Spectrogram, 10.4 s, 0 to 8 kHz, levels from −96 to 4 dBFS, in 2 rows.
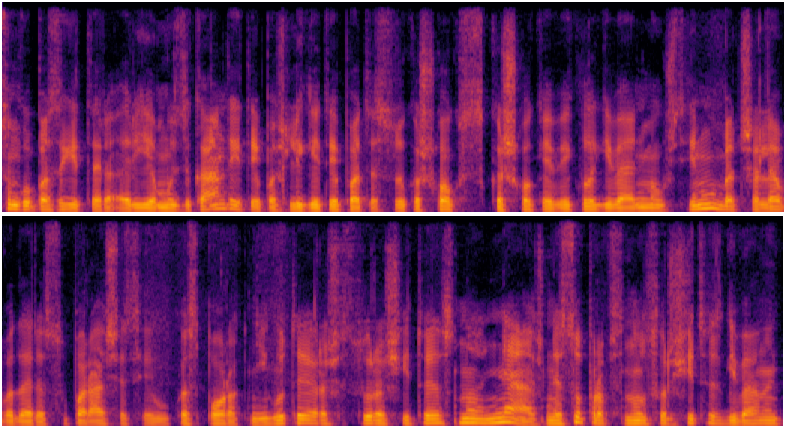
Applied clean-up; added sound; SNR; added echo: none; none; none; none.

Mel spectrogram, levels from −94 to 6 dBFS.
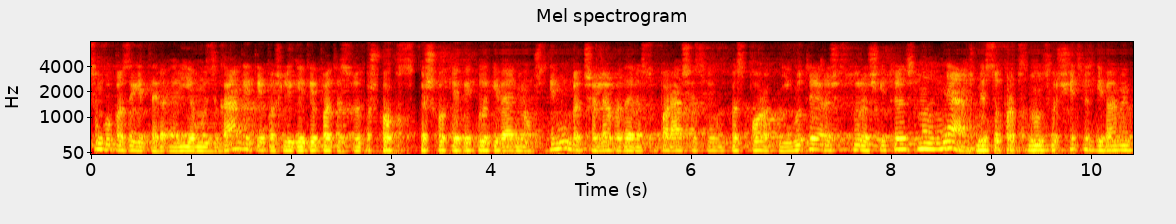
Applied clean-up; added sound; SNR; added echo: neural separator model SepFormer DNS4.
